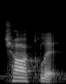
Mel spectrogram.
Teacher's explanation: we don't use all of the syllables with chocolate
